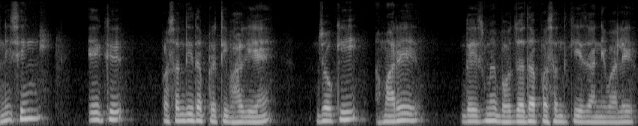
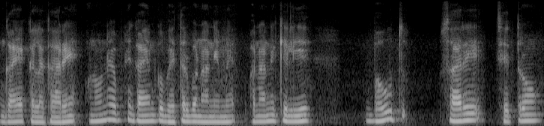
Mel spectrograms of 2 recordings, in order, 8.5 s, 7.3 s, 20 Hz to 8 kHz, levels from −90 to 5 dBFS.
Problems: background sounds at intervals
